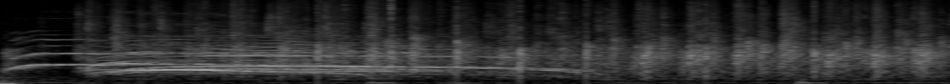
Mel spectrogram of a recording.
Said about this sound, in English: You might hear live audience. Yeah, it's live.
